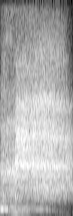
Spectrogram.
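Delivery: loud rush of breath out; forceful pumped exhale. Shown as a demonstration. Yoga teacher demonstrating breath of fire slowly, forceful exhale. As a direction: push all the air out hard. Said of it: "pull in".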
